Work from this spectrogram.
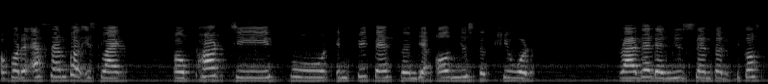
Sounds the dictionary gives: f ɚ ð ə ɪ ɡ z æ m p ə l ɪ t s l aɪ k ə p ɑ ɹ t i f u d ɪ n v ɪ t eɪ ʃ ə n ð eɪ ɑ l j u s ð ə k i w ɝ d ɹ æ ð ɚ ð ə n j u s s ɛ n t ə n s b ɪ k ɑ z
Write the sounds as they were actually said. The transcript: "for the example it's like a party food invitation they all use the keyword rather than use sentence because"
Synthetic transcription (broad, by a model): f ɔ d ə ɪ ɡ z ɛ m p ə l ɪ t s l aɪ k ə p ɑ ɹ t i f u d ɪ n f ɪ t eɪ s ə n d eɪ ɑ l j u s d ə k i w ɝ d ɹ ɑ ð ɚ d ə n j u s s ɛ n t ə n b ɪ k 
